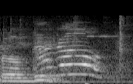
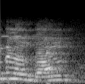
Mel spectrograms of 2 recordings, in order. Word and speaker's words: Blondin: En su infancia, un niño de apellido Blondin, francés, lo escriben Blondin, pero se pronuncia Blondin.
